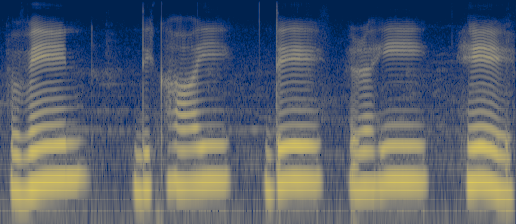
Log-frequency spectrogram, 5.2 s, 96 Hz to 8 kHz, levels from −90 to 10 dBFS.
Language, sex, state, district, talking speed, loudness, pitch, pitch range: Hindi, female, Madhya Pradesh, Bhopal, 60 wpm, -16 LUFS, 220 Hz, 200-225 Hz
